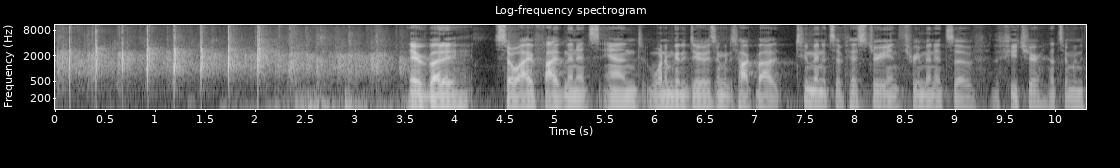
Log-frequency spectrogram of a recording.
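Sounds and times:
slow hand claps welcoming a speaker at a short talk event: 0.0s - 3.6s
speech: 3.5s - 10.3s.

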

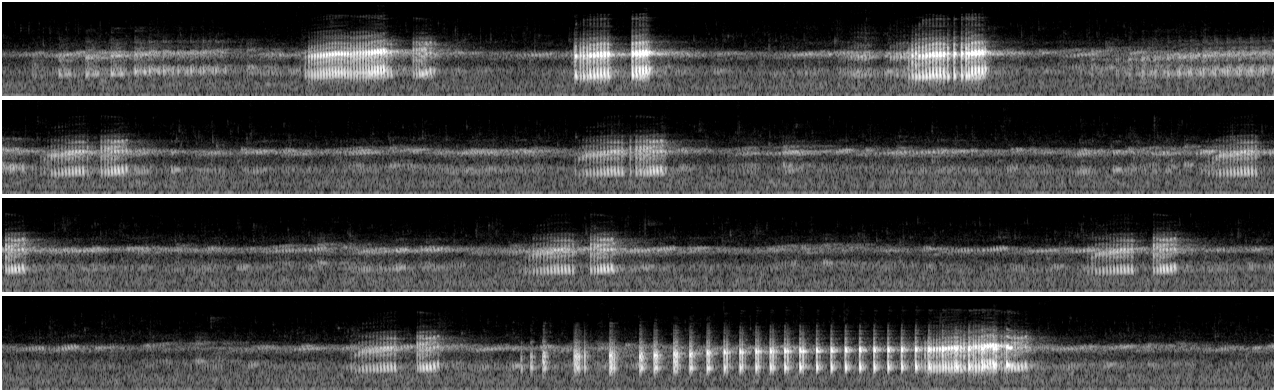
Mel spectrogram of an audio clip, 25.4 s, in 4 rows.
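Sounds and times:
Pacific chorus frogs croaking: 0.0s - 25.4s.

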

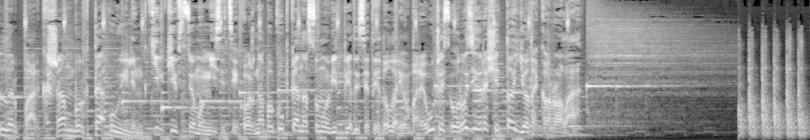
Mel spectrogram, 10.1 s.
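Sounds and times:
speech: 0.0s - 7.7s
loud knocking: 9.2s - 10.1s.

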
